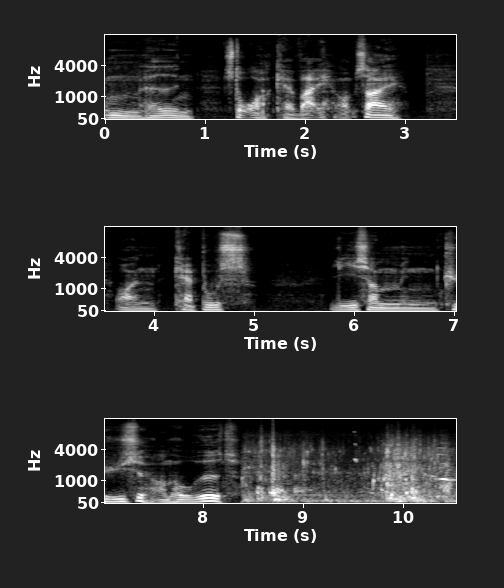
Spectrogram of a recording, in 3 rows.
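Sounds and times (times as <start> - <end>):
speech: 0.0 - 3.0, 3.6 - 5.0, 5.8 - 9.2
small boat creaking coming ashore: 8.4 - 10.5
soft water splashing of a small boat coming ashore: 8.4 - 10.5.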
